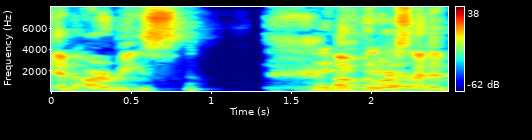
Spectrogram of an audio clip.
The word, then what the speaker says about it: Arby's: here's what I found out is Arby's, like it's spelled Arbys.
